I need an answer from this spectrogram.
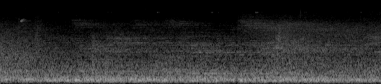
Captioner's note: closing doors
